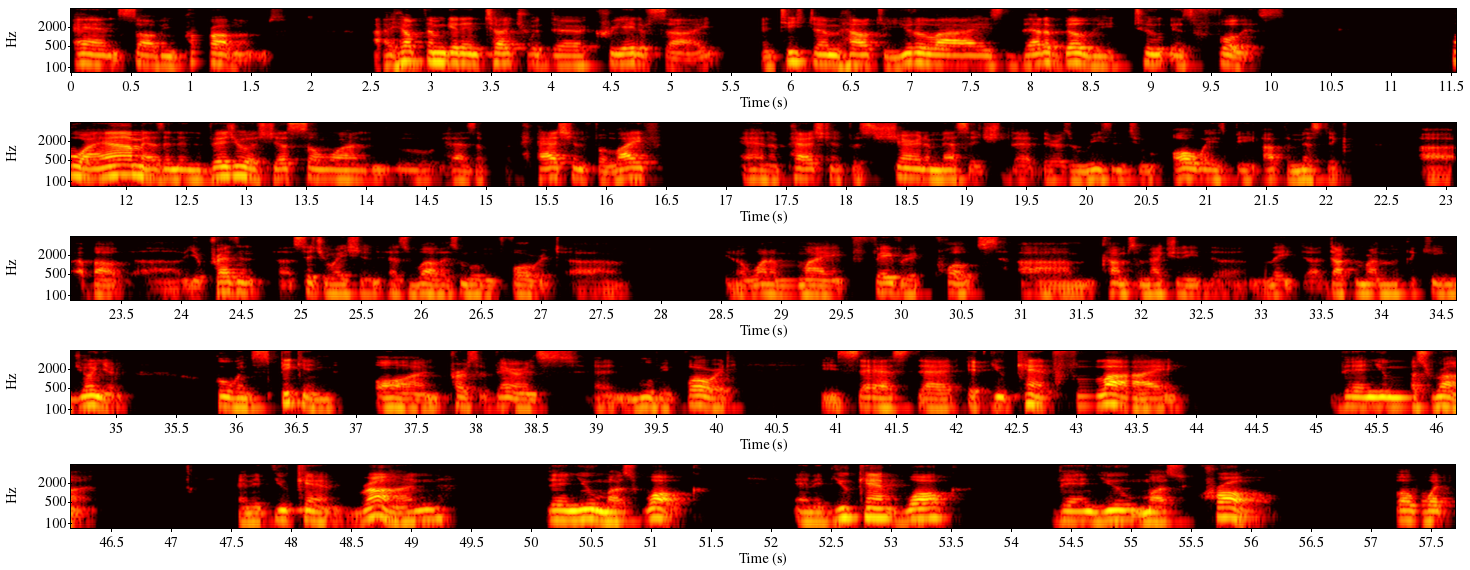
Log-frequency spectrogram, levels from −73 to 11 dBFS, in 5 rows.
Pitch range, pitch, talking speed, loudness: 115-140 Hz, 125 Hz, 130 wpm, -23 LUFS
